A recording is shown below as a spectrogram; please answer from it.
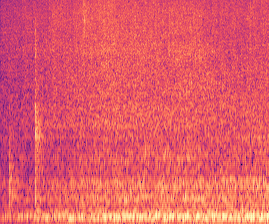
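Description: Roasted chili paste sauce being stir-fried in a pan for a Thai clam dish, giving a steady, close sizzle with the continuous scrape and shuffle of stirring throughout, with no talking.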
